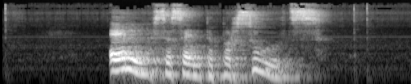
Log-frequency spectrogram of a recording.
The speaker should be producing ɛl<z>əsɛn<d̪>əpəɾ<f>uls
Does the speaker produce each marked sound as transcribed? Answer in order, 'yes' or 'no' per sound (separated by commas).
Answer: no, no, no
